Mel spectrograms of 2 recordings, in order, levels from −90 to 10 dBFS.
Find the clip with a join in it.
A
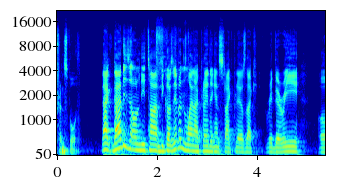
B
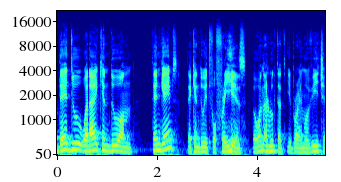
B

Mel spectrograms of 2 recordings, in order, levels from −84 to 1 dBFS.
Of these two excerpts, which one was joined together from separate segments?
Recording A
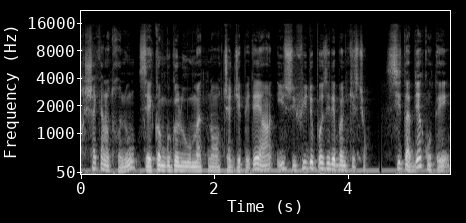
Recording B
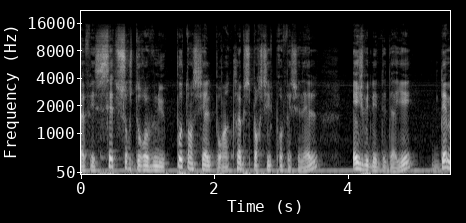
A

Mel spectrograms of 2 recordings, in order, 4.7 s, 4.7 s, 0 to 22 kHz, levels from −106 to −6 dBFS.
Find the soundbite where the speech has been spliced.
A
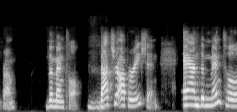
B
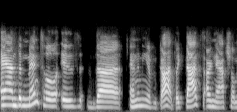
B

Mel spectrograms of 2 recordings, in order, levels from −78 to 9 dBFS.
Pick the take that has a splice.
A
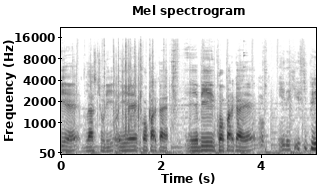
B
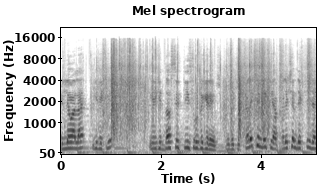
A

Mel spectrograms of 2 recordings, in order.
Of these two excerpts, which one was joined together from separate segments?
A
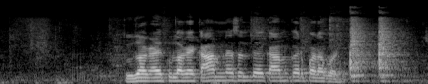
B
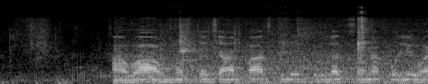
B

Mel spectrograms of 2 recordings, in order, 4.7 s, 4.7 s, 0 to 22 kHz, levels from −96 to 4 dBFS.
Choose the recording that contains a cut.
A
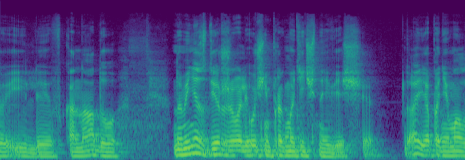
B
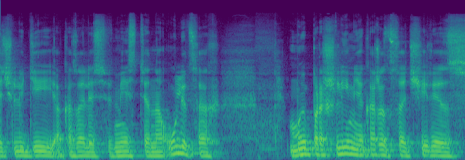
B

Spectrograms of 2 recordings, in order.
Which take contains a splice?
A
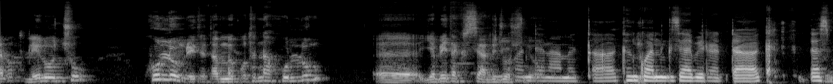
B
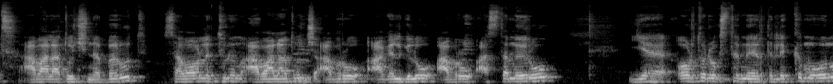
A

